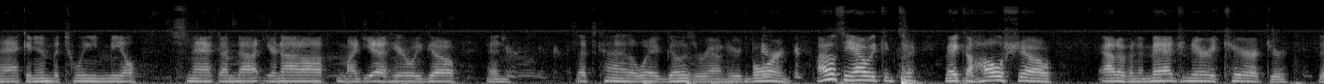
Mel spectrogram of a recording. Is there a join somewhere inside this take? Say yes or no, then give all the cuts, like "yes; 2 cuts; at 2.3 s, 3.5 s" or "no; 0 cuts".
yes; 3 cuts; at 3.6 s, 5.7 s, 7.4 s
